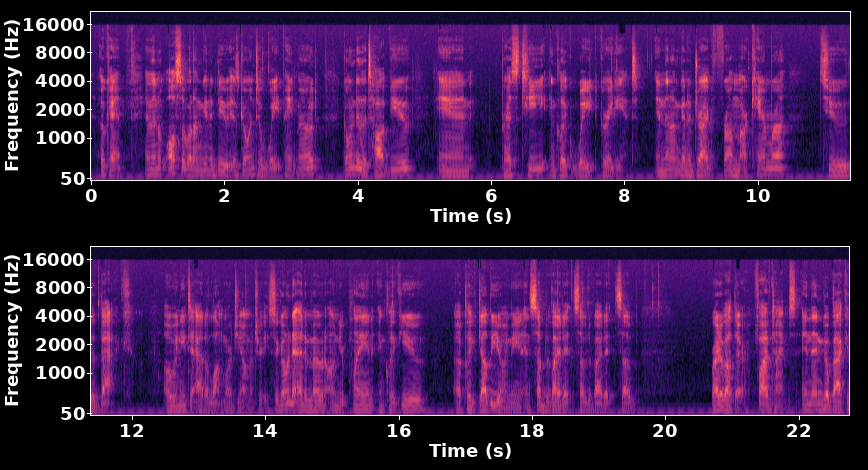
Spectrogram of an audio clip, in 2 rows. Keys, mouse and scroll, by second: 1.5 click, 3.5 KP_7, 4.4 middle click, 5.0 middle click, 6.1 t, 8.0 click, 12.4-13.8 middle drag, 13.1 z, 13.8 Tab, 14.4 a, 14.7 a, 15.4 w, 18.1 w, 18.7 w, 19.2 w, 19.7 w.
